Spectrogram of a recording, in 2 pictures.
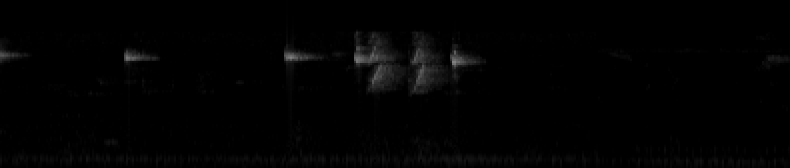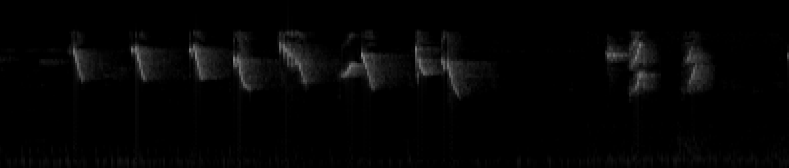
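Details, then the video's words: Female canary in heat calling a male to mate: high chirps and short whistled notes, single and in quick clusters of three to five, with a low background hum. "HEMBRA EN CELO LLAMANDO A MACHO CANARIO PARA APAREARSE"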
